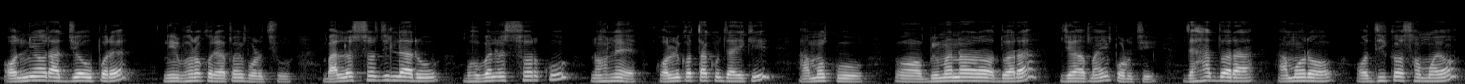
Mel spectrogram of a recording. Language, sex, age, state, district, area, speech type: Odia, male, 18-30, Odisha, Balasore, rural, spontaneous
